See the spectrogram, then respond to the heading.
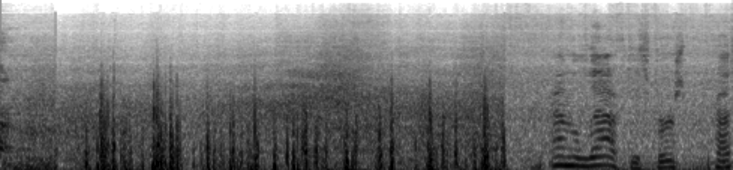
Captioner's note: wind rustling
